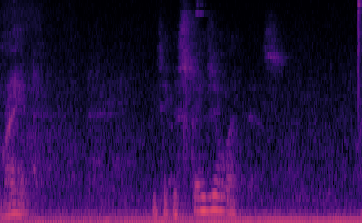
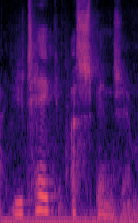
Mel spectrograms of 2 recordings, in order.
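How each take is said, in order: First: Slow hushed whisper, much softer; slow mysterious whisper for the trick; stage whisper. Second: Said in the usual way. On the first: Shown as a demonstration. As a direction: draw it out like a magician's secret. Magic trick demo whispered.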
